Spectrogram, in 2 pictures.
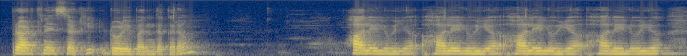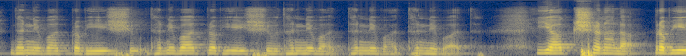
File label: Marathi Prayer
